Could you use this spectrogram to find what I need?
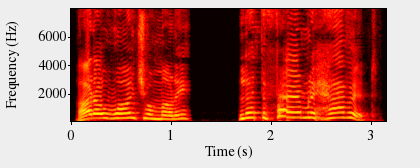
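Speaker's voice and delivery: high-pitched insistent refusal; high protest. Acted. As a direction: protest the name and the money in a high voice. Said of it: "and Buck's like".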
